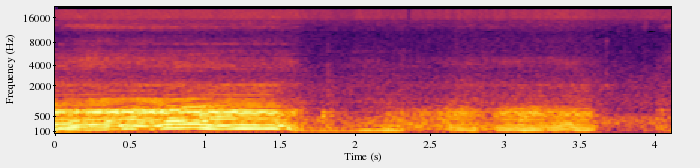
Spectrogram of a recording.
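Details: Two pugs sleeping and snoring together: loud, drawn-out rumbling snores from a small flat-faced dog, with a second quieter snore alongside. Noisy sleep breathing through narrowed airways.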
